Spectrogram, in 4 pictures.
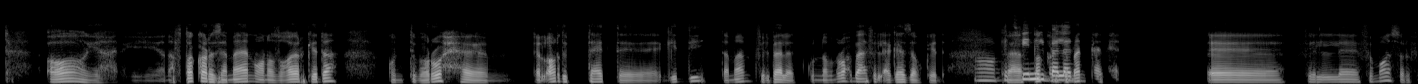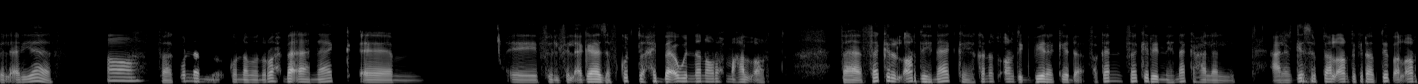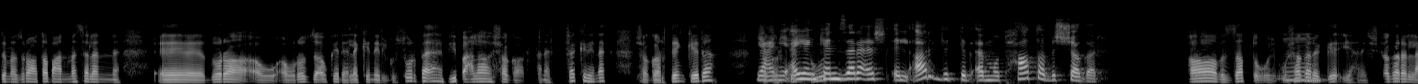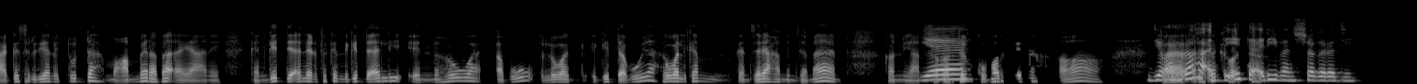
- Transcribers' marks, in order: none
- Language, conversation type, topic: Arabic, podcast, فيه نبتة أو شجرة بتحسي إن ليكي معاها حكاية خاصة؟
